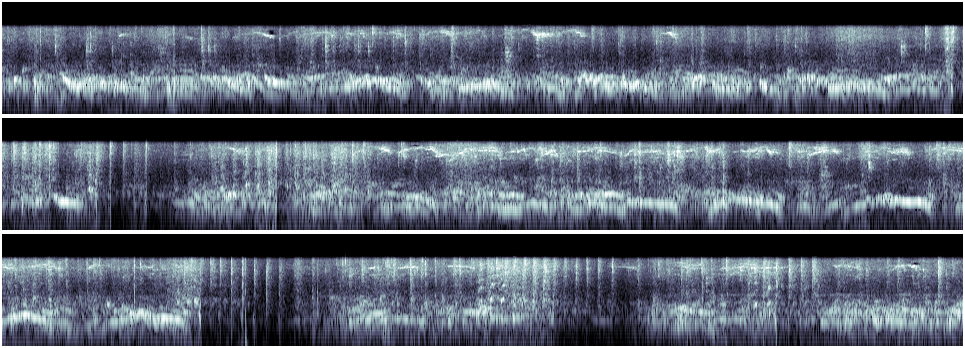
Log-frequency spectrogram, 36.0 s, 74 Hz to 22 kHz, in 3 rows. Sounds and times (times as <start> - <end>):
Coo: 0.0 - 27.0, 27.8 - 36.0.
